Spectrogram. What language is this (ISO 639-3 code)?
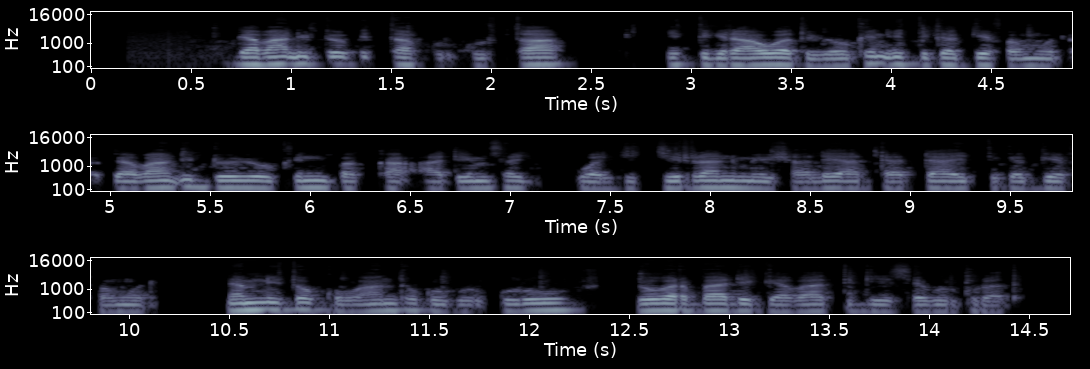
orm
